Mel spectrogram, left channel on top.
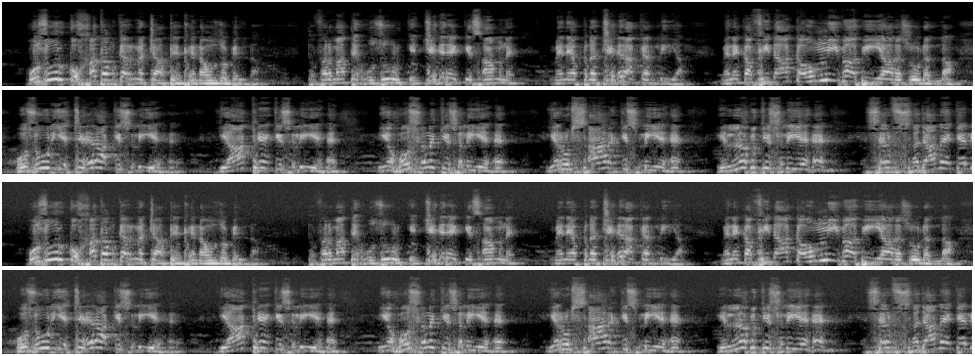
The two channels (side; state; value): right; noise; hiss, 22 dB below the sound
